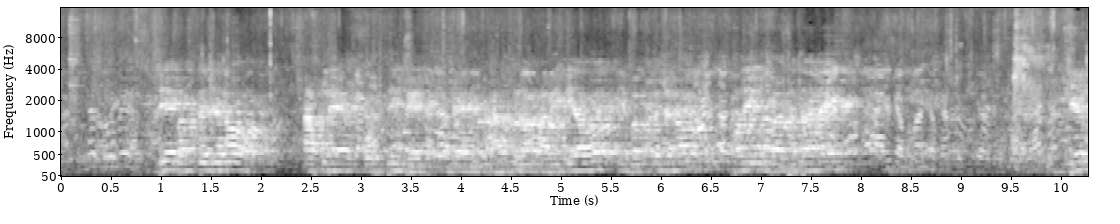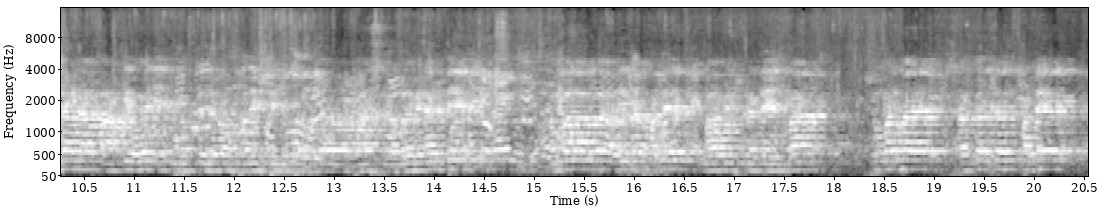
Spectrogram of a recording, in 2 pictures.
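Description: A man speaks with animation through a loudspeaker.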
